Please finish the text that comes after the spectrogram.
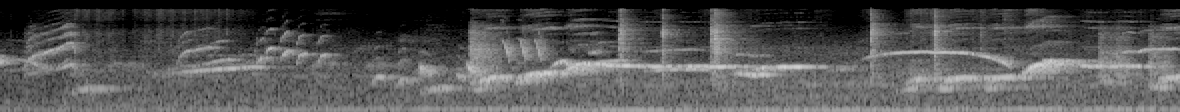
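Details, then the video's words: White-rumped shama song used to encourage mating: rapid stuttering notes, then long sweeping whistles arching up and down, with sharp clicks and harsh bursts between. "Memberikan Pancingan Murai Batu Agar Cepat Kawin"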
